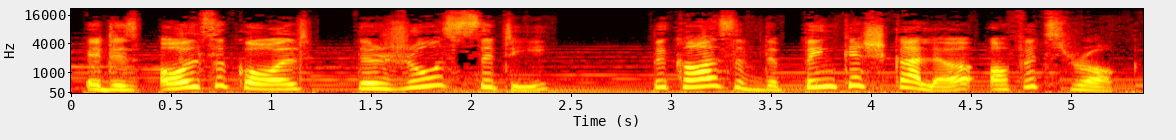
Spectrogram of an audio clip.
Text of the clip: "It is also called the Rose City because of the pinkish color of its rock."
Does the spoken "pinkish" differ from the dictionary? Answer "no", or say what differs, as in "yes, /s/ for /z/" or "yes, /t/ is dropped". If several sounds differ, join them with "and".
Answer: no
